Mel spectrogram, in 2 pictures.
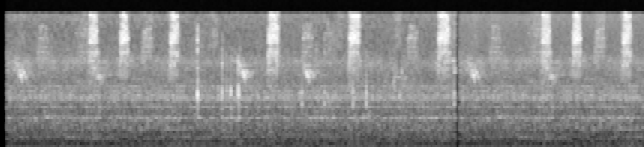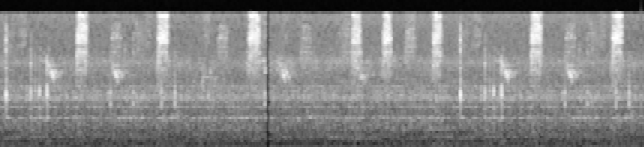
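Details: Grasshopper calling in a forest: short, dry, crackling buzz bursts repeated irregularly throughout, a few each second, over a steady, faint droning background hum with low rumble.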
